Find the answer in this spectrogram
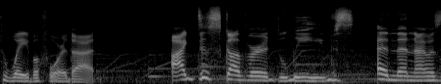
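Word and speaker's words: leves: leav leaves yeah leaves they're oh do you pronounce them levies do you pronounce them levies leaves yeah the crafting leaves yeah l e v s yep mhm it's actually pronounced leaves yes it's actually pronounced leaves oh my God Cav is actually here on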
